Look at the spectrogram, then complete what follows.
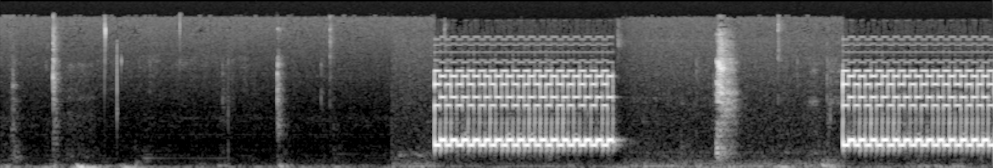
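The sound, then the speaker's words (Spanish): A telephone rings in two long, loud electronic bursts separated by a pause, with faint ticking and small clicks in the quiet background before the first ring, at the opening of the stage play Regálame tu chantaje, with no one else on stage. “Y me parece el comienzo de la obra, justo cuando suenan los teléfonos.”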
